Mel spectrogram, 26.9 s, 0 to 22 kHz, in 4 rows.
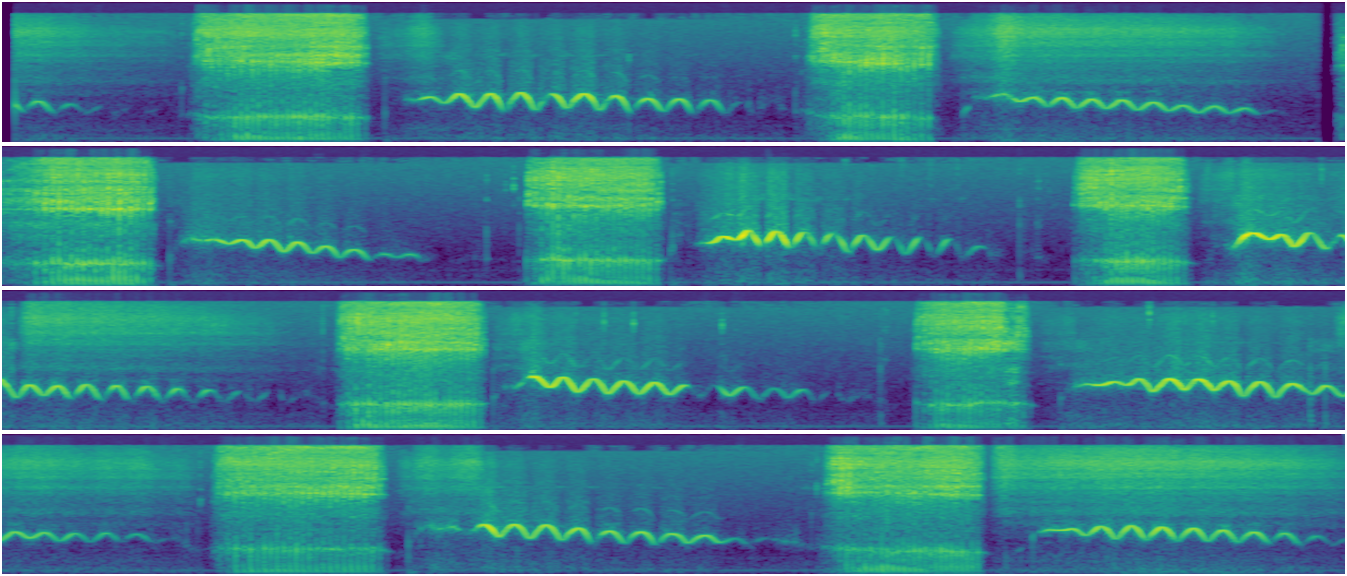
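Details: Cartoon-style snoring of a sleeping character: rough inhaled snorts, each followed by a wavering whistled exhale, about 20 per minute.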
